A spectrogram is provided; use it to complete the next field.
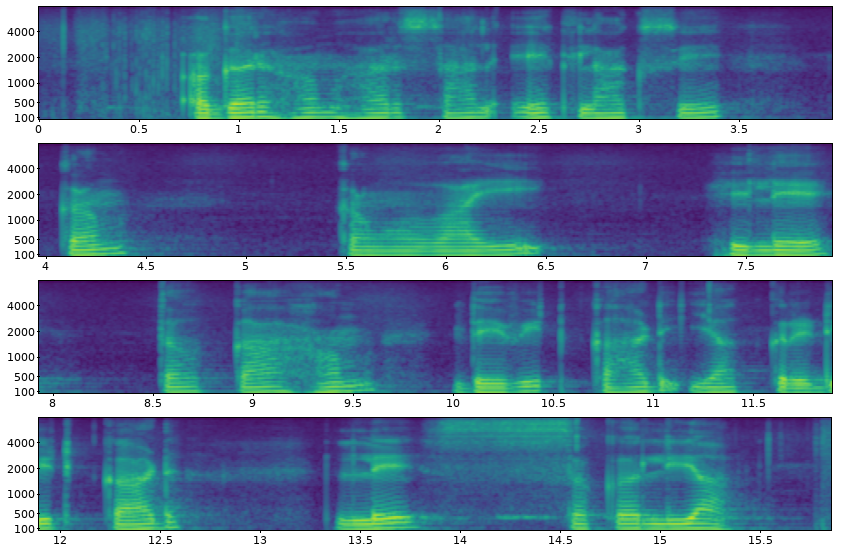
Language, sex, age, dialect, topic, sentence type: Magahi, male, 18-24, Western, banking, question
